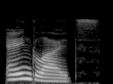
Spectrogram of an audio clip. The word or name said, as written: anglides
